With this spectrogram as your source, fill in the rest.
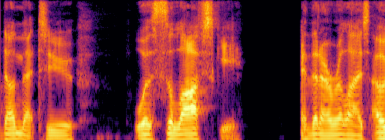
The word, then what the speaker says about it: Żuławski: done that to was Żuławski. And then I realized, oh yeah, his W's a V.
